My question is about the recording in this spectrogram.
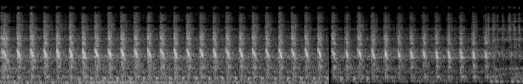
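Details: Piaggio SKR 125cc scooter that would not start, test start after troubleshooting and reassembly: quick even chugging about six beats a second settling steadily, nothing irregular; normal engine start.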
